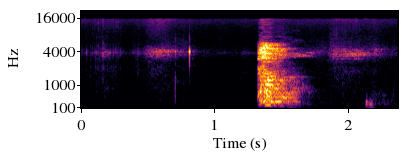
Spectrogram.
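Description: A single short cough from a person, about a second and a half in, sudden and quickly fading, against a quiet room.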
